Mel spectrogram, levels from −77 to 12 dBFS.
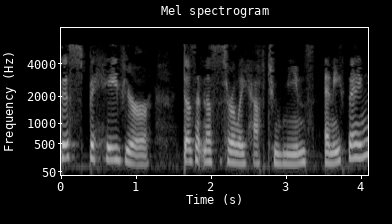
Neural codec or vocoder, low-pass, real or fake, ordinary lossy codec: none; 7.2 kHz; real; MP3, 24 kbps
